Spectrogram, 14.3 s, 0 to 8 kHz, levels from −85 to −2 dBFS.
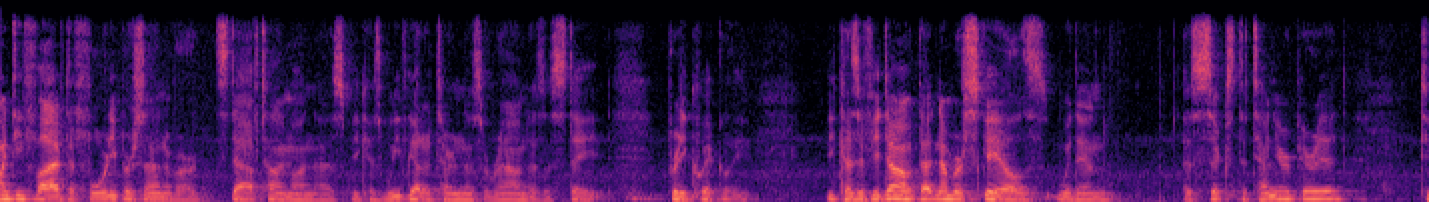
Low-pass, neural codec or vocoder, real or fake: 7.2 kHz; none; real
